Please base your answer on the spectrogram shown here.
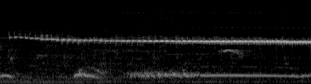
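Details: Common iora in vigorous song, used to lure other birds: a single drawn-out, pure, high whistle that sags gently in pitch over three seconds, with a faint low humming tone beneath.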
